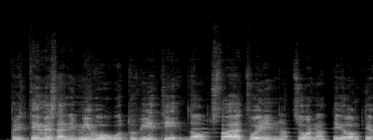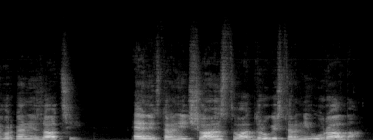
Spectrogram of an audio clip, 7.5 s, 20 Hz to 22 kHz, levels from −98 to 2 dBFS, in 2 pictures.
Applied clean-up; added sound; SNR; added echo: neural mask model RNNoise.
